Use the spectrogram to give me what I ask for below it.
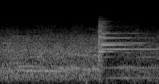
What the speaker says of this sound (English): the bell will end the first round in just 10 seconds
